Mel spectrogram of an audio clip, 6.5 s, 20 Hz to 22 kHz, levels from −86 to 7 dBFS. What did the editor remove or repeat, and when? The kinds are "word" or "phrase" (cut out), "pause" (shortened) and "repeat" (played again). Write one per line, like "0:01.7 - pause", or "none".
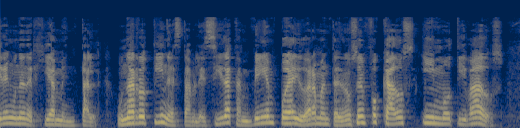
0:01.3 - pause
